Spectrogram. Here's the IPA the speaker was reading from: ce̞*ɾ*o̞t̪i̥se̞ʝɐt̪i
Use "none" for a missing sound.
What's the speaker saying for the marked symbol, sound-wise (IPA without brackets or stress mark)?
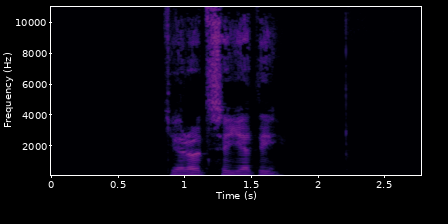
ɾ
